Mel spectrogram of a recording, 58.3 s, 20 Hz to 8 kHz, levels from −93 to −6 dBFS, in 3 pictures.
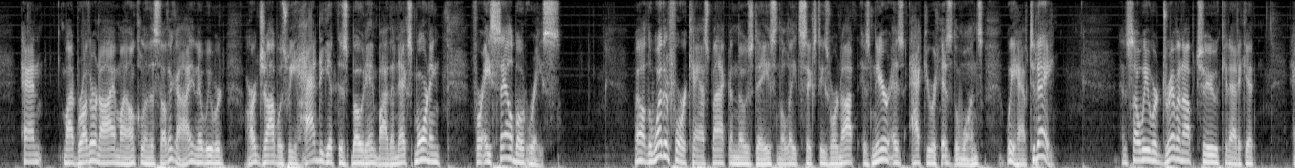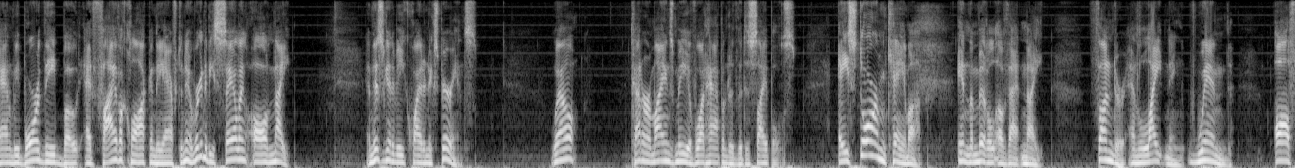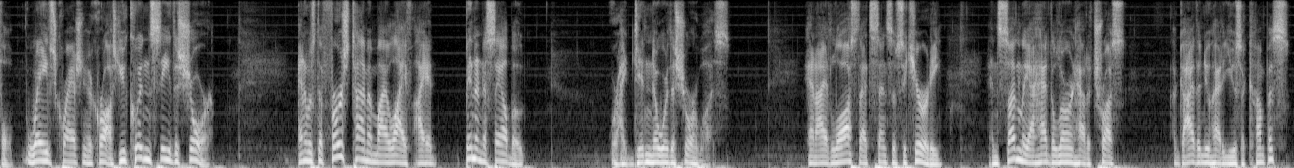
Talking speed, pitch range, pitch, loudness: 180 wpm, 95-140 Hz, 115 Hz, -18 LUFS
